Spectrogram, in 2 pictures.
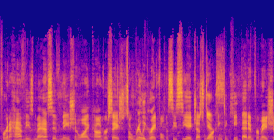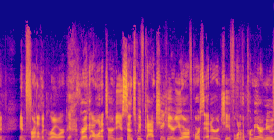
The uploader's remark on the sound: Around the Table at Commodity Classic 2023. Live on the floor of the 2023 Commodity Classic in Orlando, FL.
